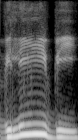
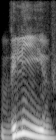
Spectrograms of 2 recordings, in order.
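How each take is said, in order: First: The word ends with an extra ee vowel. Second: The word ends on the v consonant sound. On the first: The speaker calls it wrong. "আমরা বলছি না বিলিভি" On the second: The speaker calls it right. "আমরা normally বিলিভ বলি"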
